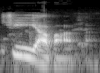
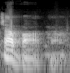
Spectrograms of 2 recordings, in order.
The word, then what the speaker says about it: ciabatta: Some people would pronounce it as ciabatta, but actually Oh, very good. the ci just means a ch, so it's actually pronounced ciabatta.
